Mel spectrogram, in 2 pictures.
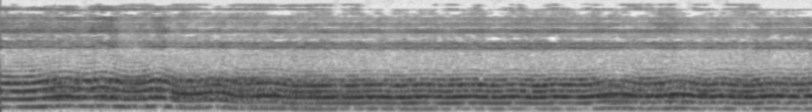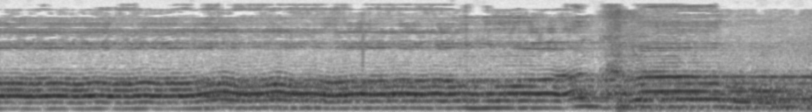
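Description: A man chants a long melodic call through a loudspeaker in a large echoing hall.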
